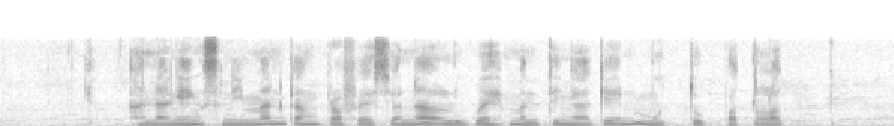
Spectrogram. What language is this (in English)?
Javanese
